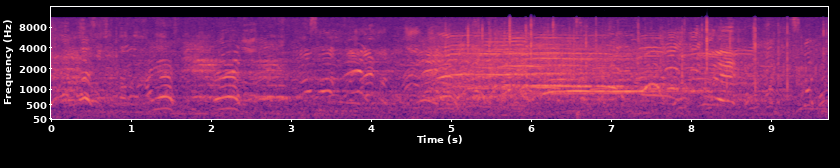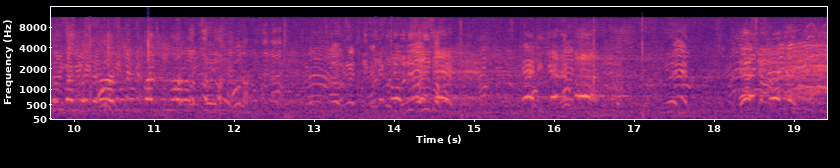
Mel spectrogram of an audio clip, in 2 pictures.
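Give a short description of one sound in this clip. A crowd shouts and cheers in an open-air stadium.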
